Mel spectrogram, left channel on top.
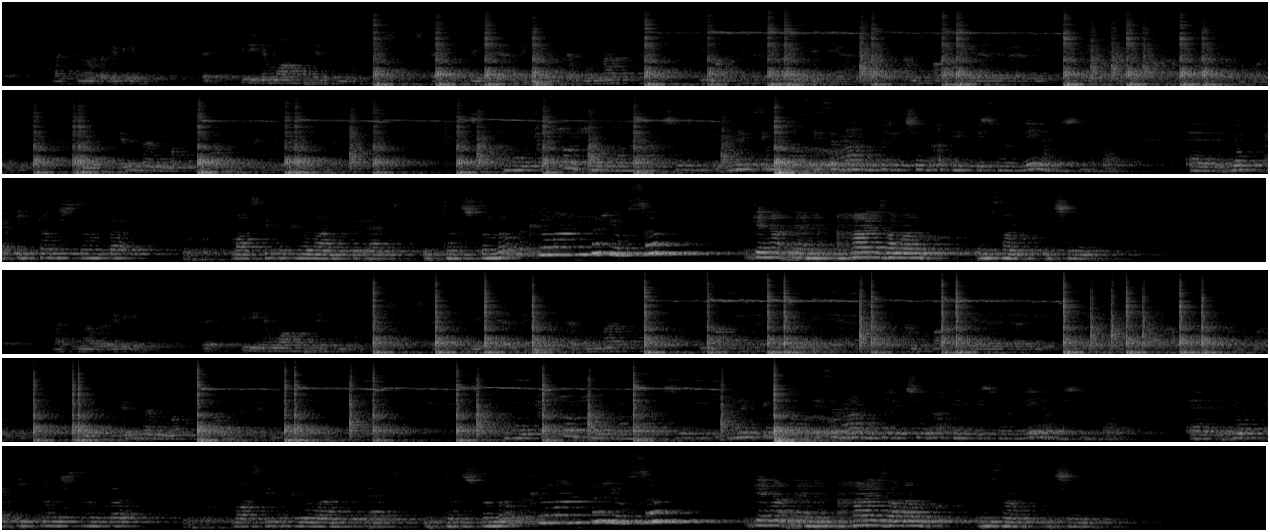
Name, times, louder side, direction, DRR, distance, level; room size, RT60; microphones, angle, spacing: voice 1, 0.5-6.6 7.0-16.0 20.0-21.3 32.7-33.7, equal, 60° left, -3 dB, 0.8 m, -52 dB
Fireworks, 3.7-3.8 4.3-4.4 4.8-4.9 5.3-5.4 6.4-12.1 13.0-13.1 13.4-13.7 14.6-20.0 20.4-20.7, right 1 dB, 50° right, 0.4 m, -41 dB
voice 2, 17.1-26.6 27.1-32.0 32.7-34.8 35.0-36.2, left 2 dB, 75° left, -3 dB, 0.4 m, -43 dB
2.8 x 2.8 x 2.3 m, 1.4 s
head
